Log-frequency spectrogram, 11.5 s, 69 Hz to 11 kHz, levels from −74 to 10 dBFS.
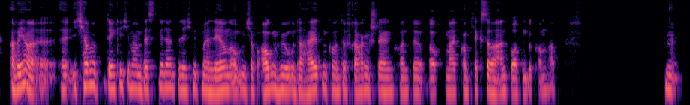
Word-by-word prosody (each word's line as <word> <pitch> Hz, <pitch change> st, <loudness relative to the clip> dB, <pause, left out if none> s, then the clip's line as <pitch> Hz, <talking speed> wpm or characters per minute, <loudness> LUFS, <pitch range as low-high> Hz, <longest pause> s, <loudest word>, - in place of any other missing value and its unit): aber 155 Hz, -1 st, +5 dB
ja, 165 Hz, -3 st, +6 dB
äh, 250 Hz, 0 st, -5 dB
äh, 150 Hz, -2 st, -1 dB
ich 160 Hz, +2 st, -2 dB
habe, 175 Hz, -2 st, +4 dB
denke 160 Hz, -2 st, +1 dB
ich, 170 Hz, -, -5 dB
immer 160 Hz, -2 st, -1 dB
am 150 Hz, -1 st, +1 dB
besten 145 Hz, +2 st, -1 dB
gelernt, 160 Hz, -1 st, 0 dB
wenn 145 Hz, -, -1 dB
ich 140 Hz, +1 st, -2 dB
mit 155 Hz, 0 st, -5 dB
meinen 135 Hz, -3 st, +1 dB
Lehrern 140 Hz, +3 st, +4 dB
au -, -, +2 dB
mich 145 Hz, -1 st, -4 dB
auf 135 Hz, -, -8 dB
Augenhöhe 140 Hz, +1 st, +3 dB
unterhalten 140 Hz, +2 st, +1 dB
konnte, 140 Hz, -2 st, -2 dB
Fragen 135 Hz, +1 st, -1 dB
stellen 130 Hz, -1 st, -1 dB
konnte 130 Hz, -1 st, -5 dB
und -, -, -33 dB
auch 125 Hz, 0 st, -2 dB
mal 130 Hz, -1 st, -1 dB
komplexere 130 Hz, -1 st, 0 dB
Antworten 130 Hz, -1 st, 0 dB
bekommen 140 Hz, +1 st, -8 dB
habe. -, -, -10 dB, 1.8 s
Ja. 160 Hz, -, -3 dB
140 Hz, 175 wpm, -22 LUFS, 130-155 Hz, 1.8 s, ja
